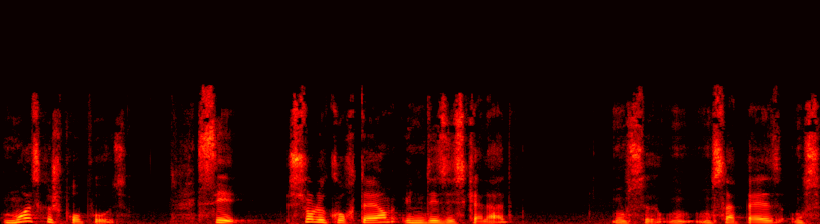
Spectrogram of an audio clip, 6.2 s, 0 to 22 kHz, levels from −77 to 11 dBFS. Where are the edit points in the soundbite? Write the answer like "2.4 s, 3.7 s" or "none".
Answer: none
